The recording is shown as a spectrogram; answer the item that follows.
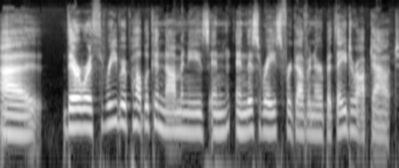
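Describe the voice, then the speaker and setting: Background silence frames a very clean recording. In it, a woman talks at a moderate pace. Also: dry, close sound with no echo. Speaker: podcast host. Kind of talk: podcast interview questions.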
